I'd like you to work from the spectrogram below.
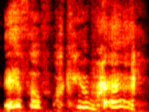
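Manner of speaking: high voice with a laugh breaking in; kid yelling. Retold or imitated. A kid confirming the rat to mom, high with a laugh. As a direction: blurt it out, half laughing. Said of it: "somebody was like".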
